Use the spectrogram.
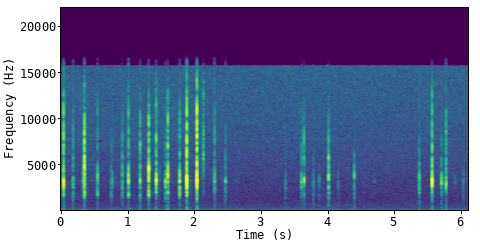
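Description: A full red Lindor cardboard chocolate box is held upright and tapped and scratched with long nails on its face and top edge. Quiet, dry, bright clicks and light scratches come in quick clusters with no ring, thinning out toward the end over a low background hum.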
